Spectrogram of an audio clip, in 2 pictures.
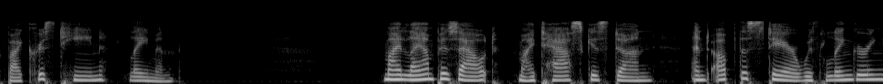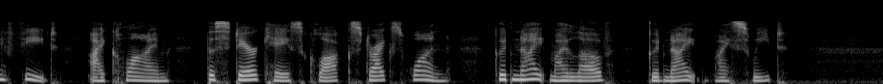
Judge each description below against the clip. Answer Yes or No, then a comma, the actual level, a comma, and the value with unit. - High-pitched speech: Yes, high, 195 Hz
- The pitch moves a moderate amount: Yes, average, 3.8 semitones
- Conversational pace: No, slow, 115 wpm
